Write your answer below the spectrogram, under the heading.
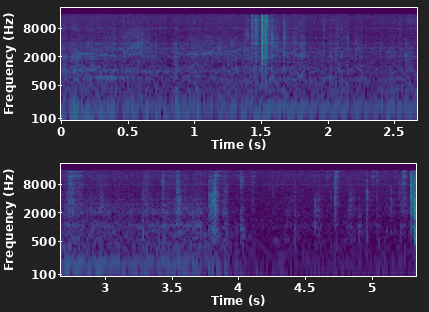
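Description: A vehicle engine running with a steady low hum and light clicks, which stops abruptly about four seconds in. Scattered clicks and rattles follow, ending in one sharp knock.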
